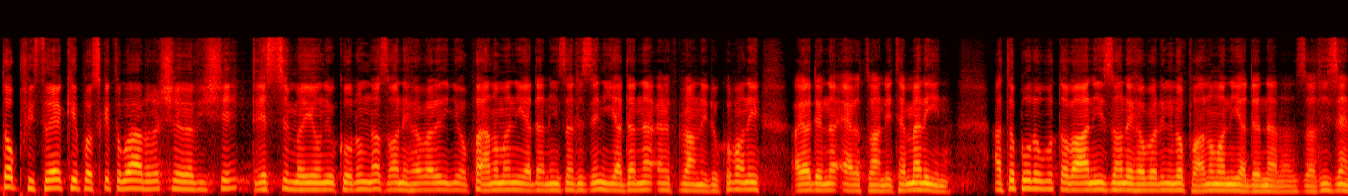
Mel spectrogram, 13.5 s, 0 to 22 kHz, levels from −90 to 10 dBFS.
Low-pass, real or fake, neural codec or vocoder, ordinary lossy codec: 9.9 kHz; fake; codec, 16 kHz in and 24 kHz out, 0.4 kbps, LongCat-Audio-Codec, two codebook decoder; MP3, 96 kbps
